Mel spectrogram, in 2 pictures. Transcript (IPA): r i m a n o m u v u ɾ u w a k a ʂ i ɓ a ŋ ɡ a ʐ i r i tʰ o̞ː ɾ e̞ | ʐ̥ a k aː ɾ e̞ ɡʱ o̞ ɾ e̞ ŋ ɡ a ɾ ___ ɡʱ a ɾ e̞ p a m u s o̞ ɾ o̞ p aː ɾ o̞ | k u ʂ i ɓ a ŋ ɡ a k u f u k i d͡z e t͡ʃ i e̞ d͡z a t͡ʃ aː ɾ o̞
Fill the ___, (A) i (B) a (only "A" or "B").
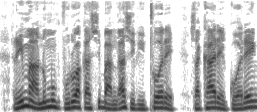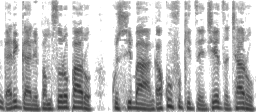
A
